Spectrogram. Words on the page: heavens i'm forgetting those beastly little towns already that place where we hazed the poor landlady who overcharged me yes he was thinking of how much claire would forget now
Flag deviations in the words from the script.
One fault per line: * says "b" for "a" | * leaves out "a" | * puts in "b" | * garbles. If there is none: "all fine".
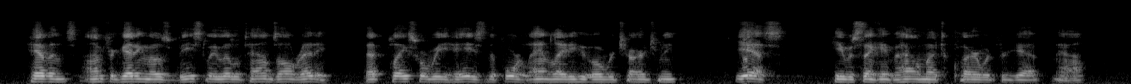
all fine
